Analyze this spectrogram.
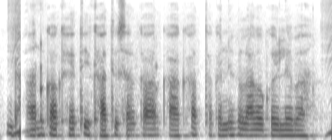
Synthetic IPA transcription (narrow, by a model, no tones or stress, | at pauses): ɖʱankɔ̃kʰet̪ikʰat̪isəɾkaɾkakat̪əkniklaɡukəjleba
